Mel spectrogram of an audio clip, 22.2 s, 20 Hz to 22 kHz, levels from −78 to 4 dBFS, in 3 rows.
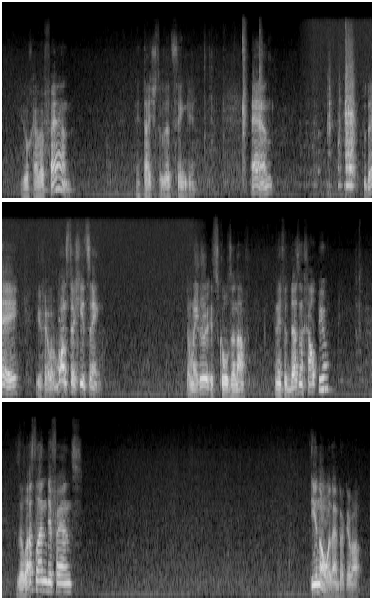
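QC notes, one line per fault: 5.87 to 11.55 s: digital radio blending to analogue. The receiver lost its digital stream and cross-faded to the FM broadcast over about 0.37 s, then back. Hiss rises to roughly 25 dB below the signal. Level stays the same.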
